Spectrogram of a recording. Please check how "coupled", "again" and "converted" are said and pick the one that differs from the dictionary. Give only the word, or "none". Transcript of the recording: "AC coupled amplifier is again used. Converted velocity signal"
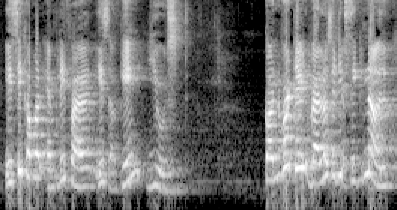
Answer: coupled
